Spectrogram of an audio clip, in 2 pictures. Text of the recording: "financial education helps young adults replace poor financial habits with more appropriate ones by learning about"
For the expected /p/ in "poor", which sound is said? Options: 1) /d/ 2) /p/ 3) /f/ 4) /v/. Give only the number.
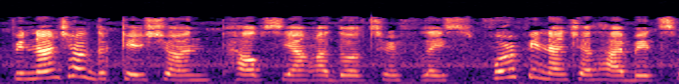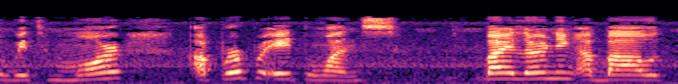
3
